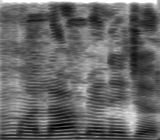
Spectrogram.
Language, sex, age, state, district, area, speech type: Marathi, female, 30-45, Maharashtra, Yavatmal, rural, read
